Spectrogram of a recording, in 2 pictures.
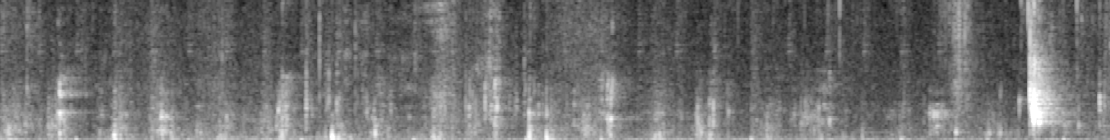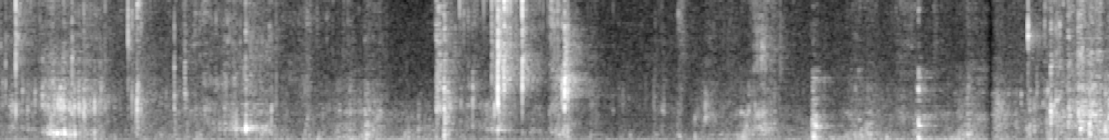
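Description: Close-up chewing of fried food with a crunchy hot Cheetos crust: irregular crackling crunches as it is bitten and chewed, with one sharper crunch about halfway through.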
